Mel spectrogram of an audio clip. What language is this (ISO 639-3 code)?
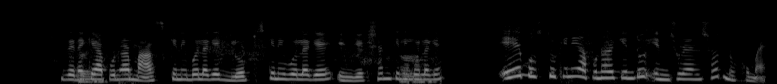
asm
